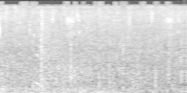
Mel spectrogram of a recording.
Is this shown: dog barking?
no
